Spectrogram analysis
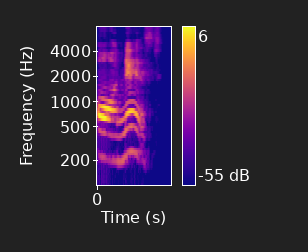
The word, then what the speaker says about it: honest: the pronunciation is or honest why because h is silent so i don't say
